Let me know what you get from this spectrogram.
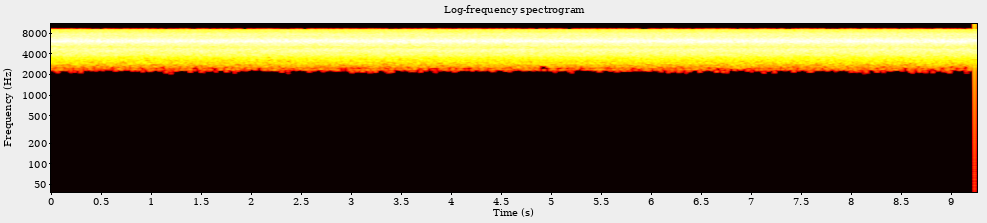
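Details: Noisy cicada song in sweltering summer heat, heard as an even, shrill, sizzling drone that never breaks or changes pitch over several seconds, with no birds, wind or voices.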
